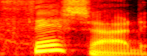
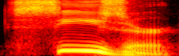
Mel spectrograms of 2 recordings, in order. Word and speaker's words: Caesar: And we don't pronounce it Cesar. If you noticed, it's Caesar, like the salad, Caesar salad.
